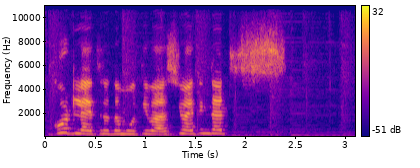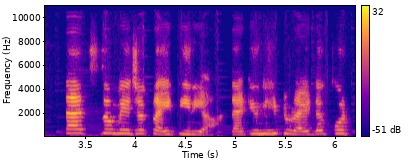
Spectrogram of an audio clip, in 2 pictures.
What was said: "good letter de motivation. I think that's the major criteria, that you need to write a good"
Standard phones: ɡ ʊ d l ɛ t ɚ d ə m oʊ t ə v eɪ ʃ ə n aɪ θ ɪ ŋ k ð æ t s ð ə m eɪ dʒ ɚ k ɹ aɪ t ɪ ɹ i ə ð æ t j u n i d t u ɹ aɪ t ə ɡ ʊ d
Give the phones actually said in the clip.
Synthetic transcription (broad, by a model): ɡ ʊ d l ɛ t ɚ d ə m oʊ t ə v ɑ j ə aɪ t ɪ ŋ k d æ t s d ə m eɪ dʒ ɚ k ɹ aɪ t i ɹ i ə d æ t j u n i d t u ɹ aɪ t ə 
